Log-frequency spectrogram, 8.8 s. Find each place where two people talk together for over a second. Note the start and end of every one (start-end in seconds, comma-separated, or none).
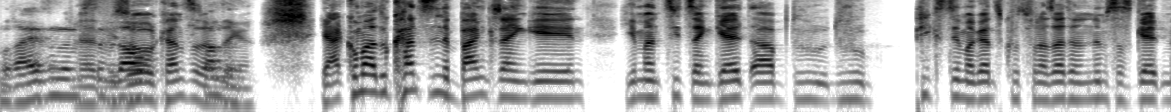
0.6-1.9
